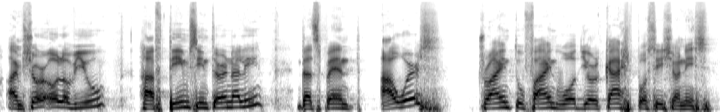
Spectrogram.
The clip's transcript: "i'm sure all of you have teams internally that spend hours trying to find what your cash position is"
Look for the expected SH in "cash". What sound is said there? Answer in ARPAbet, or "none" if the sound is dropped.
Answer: SH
